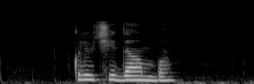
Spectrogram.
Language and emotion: Russian, neutral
